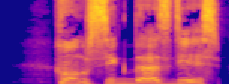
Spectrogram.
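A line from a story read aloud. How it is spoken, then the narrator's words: Moaning. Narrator (Russian): простонал Арни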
